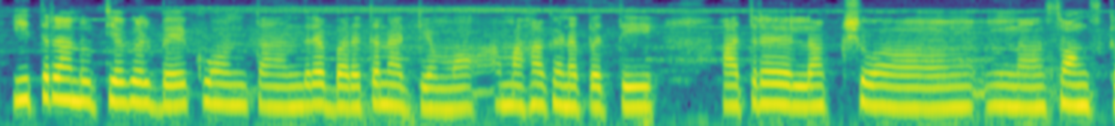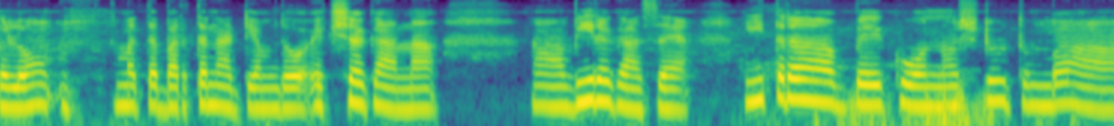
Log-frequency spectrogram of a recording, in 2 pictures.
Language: Kannada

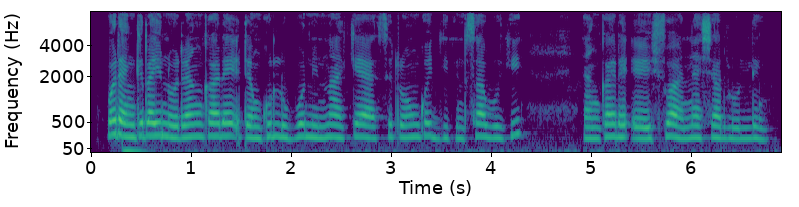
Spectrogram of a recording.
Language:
Masai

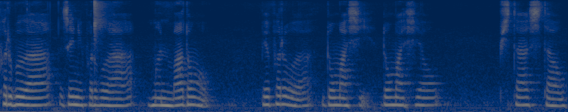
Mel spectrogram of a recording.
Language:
Bodo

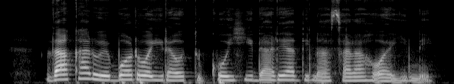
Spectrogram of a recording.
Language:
Kikuyu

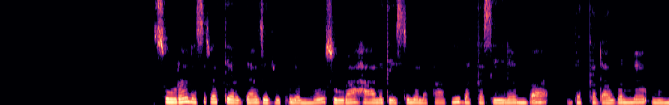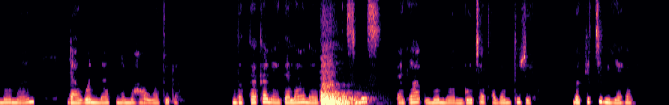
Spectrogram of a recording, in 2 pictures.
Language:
Oromo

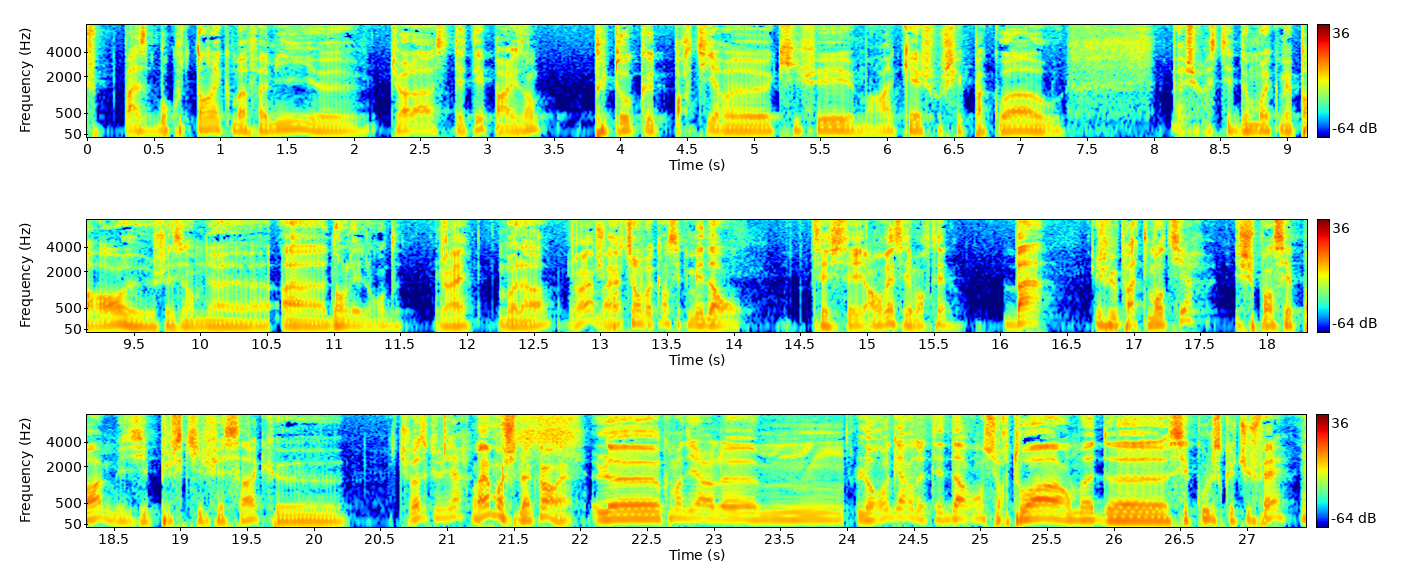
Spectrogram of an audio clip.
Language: French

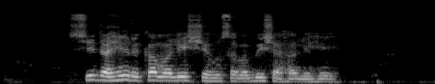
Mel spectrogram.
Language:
Swahili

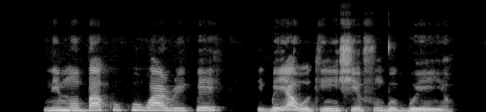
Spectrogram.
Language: Yoruba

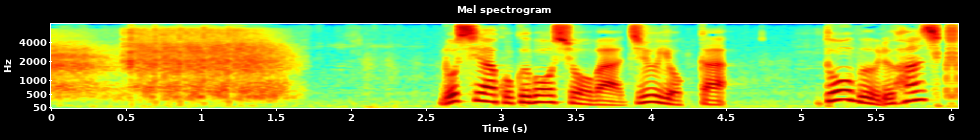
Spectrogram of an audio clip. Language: Japanese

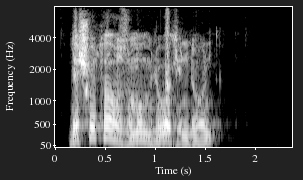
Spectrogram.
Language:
Kabyle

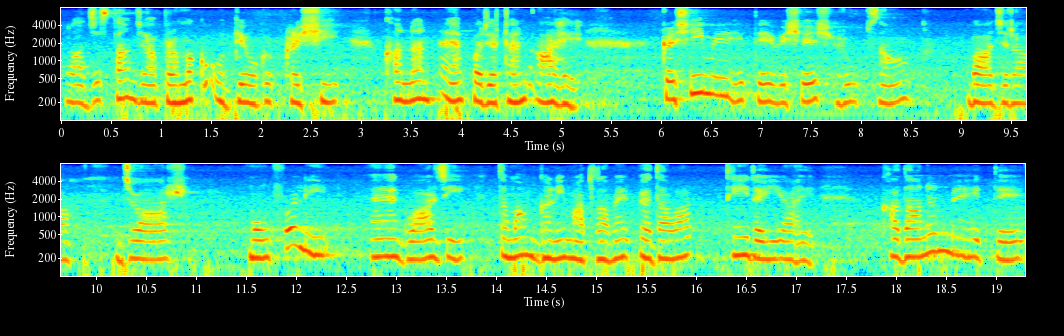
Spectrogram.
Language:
Sindhi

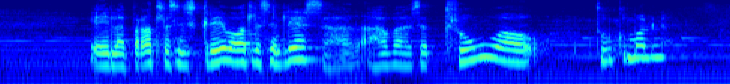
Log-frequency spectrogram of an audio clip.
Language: Icelandic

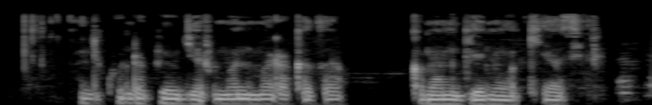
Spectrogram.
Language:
Swahili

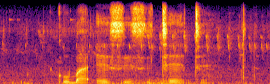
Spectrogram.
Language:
Xhosa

